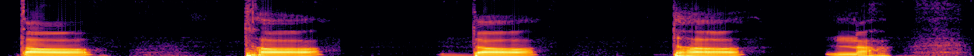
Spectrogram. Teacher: अंतर्गत आता है त थ द ध न ठीक है तो दंत से उच्चारित वर्ग है त वर्ग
